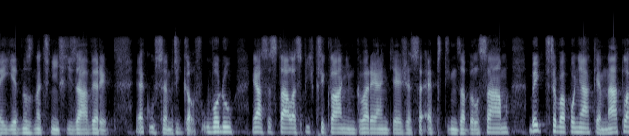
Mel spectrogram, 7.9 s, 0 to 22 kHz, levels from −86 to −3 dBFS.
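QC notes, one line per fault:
No faults were heard in this speech clip. It comes through an AMR wideband (HD Voice) codec whose coding is at most faint, which fits its top rate of about 23.85 kbit/s.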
